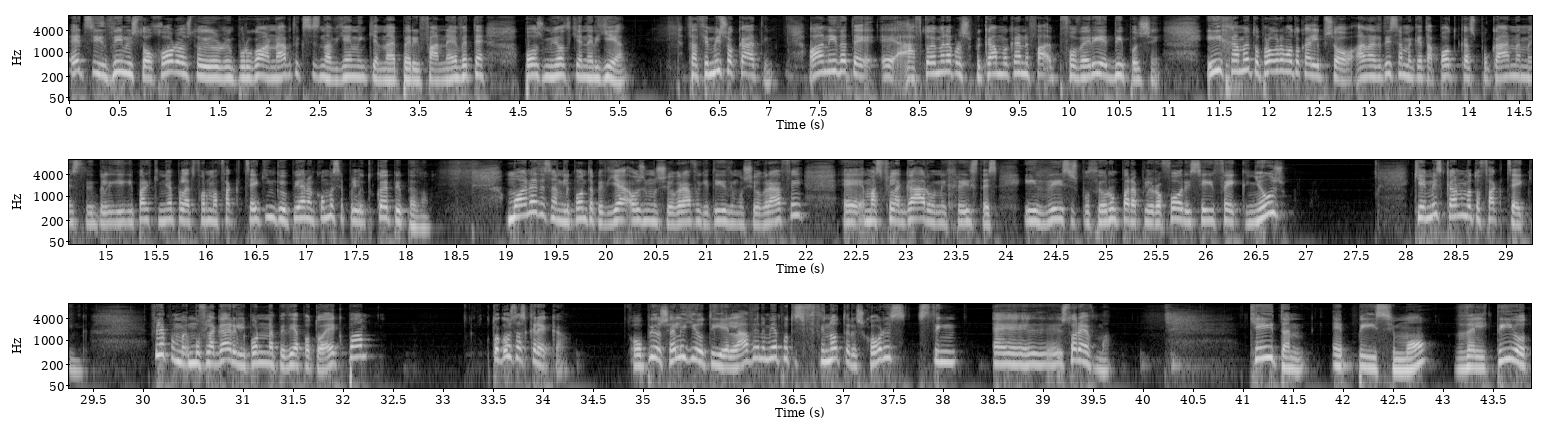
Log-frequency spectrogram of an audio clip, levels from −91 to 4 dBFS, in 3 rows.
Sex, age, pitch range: female, 20-39, 180-235 Hz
